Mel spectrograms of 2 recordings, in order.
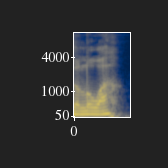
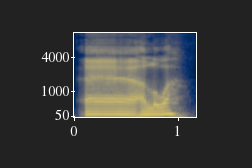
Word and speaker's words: Alloa: Rangers versus Alloa, which sounds like it's from Hawaii, not Scotland.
